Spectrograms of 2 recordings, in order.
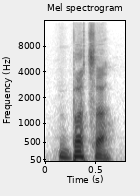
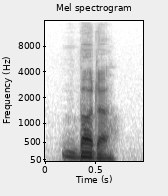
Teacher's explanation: the letter T in American English sometimes sounds like a letter D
